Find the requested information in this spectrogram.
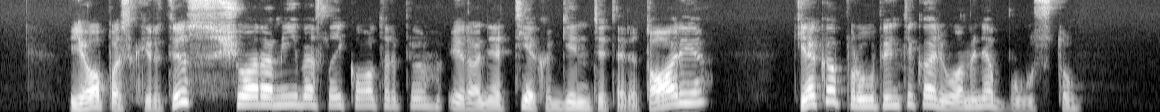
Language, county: Lithuanian, Vilnius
